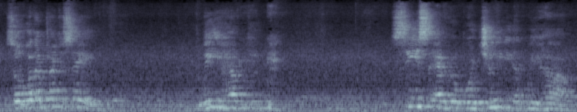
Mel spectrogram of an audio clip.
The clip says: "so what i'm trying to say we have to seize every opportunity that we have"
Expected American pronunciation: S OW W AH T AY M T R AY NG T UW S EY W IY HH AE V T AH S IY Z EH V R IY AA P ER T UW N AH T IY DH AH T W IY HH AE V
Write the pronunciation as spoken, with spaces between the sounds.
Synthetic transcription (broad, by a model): S OW W AH T AY M T R AY NG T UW S EY W IY HH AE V S IY S EH V R IY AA P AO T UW N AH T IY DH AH T W IY HH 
